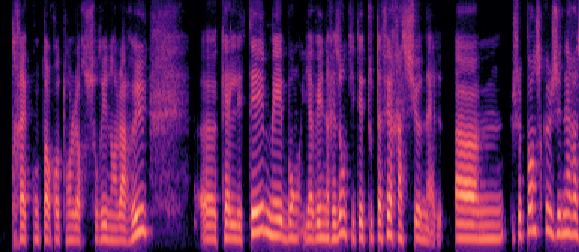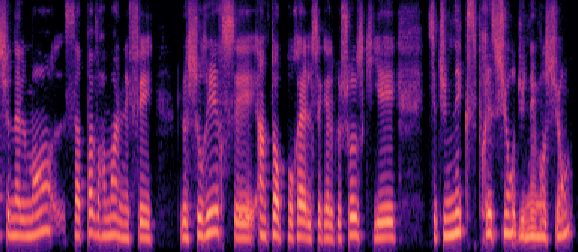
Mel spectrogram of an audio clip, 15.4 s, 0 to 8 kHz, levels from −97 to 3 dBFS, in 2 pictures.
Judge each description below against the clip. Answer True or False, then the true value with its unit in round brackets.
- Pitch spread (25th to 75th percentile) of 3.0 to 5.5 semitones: True (4.4 semitones)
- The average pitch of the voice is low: False (185 Hz)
